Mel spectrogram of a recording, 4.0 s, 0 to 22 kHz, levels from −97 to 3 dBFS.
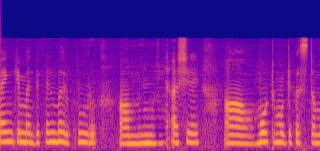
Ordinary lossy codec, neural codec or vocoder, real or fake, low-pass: none; codec, 16 kHz, 0.8 kbps, ZipCodec; fake; none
